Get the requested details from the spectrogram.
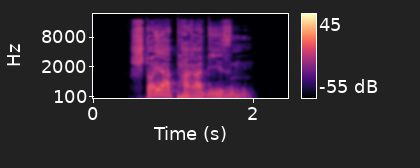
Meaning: dative plural of Steuerparadies
- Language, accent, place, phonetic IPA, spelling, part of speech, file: German, Germany, Berlin, [ˈʃtɔɪ̯ɐpaʁaˌdiːzn̩], Steuerparadiesen, noun, De-Steuerparadiesen.ogg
